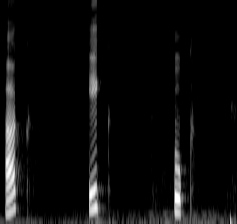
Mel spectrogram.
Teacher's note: کش والی کاف کو ہم نے کلکلہ نہیں کرنا ہے · لحاظ کے قریب جو نرم تالو ہے بالکل اس کے یعنی کہ آگے سرے حلق کے اندر ہم نے زبان کی جڑ کو ٹکرانا ہے، اور جو کاف ہے کش والا کاف ہے اس میں تھوڑا سا آگے منہ کی جانب والا جو سخت حصہ ہے تالو کا اس کے ساتھ ٹکرائے گی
